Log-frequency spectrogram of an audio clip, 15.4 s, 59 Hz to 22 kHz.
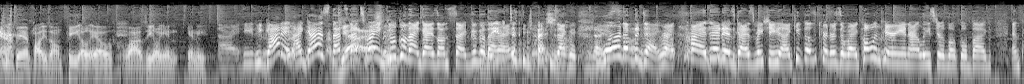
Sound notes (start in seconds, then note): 3.9 laughter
